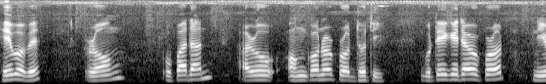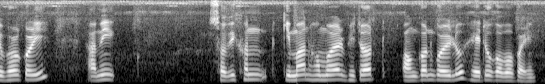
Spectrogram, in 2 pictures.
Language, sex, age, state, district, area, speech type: Assamese, male, 30-45, Assam, Lakhimpur, rural, spontaneous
